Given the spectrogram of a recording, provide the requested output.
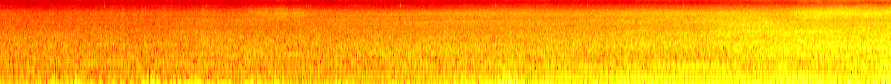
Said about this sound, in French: il y a un camping-car qui me dépasse.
